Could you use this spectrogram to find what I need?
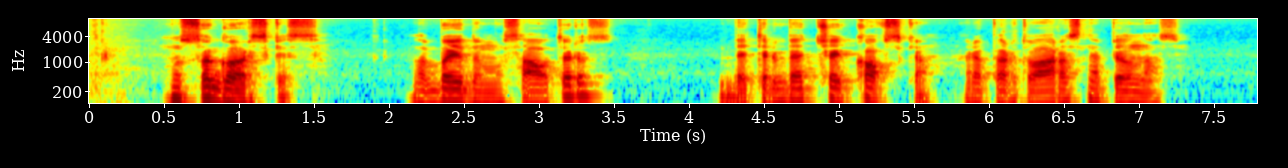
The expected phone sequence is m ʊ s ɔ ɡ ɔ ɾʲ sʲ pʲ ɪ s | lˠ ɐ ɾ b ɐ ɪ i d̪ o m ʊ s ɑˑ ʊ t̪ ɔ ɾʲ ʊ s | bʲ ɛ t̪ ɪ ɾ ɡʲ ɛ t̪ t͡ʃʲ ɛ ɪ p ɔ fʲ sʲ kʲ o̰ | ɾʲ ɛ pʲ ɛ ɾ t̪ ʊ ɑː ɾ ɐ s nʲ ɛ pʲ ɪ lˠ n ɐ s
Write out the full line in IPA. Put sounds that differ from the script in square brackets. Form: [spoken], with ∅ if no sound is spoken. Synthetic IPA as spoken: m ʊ s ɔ ɡ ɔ ɾʲ sʲ [kʲ] ɪ s | lˠ ɐ [∅] b ɐ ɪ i d̪ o m ʊ s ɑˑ ʊ t̪ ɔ ɾʲ ʊ s | bʲ ɛ t̪ ɪ ɾ [bʲ] ɛ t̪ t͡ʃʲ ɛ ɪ [k] ɔ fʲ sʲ kʲ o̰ | ɾʲ ɛ pʲ ɛ ɾ t̪ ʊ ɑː ɾ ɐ s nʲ ɛ pʲ ɪ lˠ n ɐ s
